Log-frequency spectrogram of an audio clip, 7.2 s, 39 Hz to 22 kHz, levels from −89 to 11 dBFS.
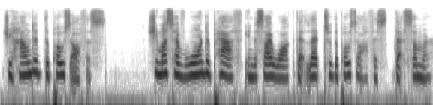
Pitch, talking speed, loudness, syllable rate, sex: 230 Hz, 185 wpm, -18 LUFS, 4.8 syllables/s, female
